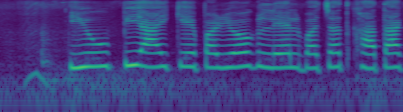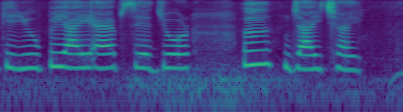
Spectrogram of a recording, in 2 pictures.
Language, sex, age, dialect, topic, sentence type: Magahi, female, 18-24, Western, banking, statement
